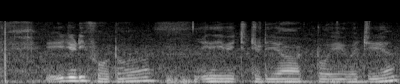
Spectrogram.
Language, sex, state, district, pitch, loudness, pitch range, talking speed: Punjabi, male, Punjab, Kapurthala, 130 Hz, -21 LUFS, 125-150 Hz, 150 wpm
